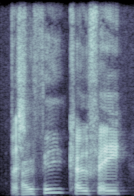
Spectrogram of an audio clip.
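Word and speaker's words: Ko-fi: And we're going to plug the, how do you say it, Coffee or Kofi? Kofi? Kofi.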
